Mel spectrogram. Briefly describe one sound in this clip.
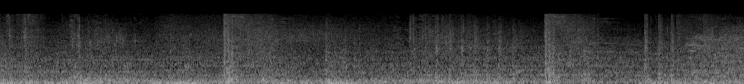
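A huge monster growls and rumbles deeply.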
